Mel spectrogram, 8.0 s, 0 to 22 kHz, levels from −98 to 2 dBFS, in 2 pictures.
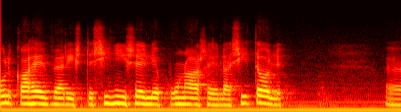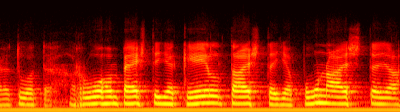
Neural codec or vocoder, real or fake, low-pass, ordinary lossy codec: none; real; 19.8 kHz; none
